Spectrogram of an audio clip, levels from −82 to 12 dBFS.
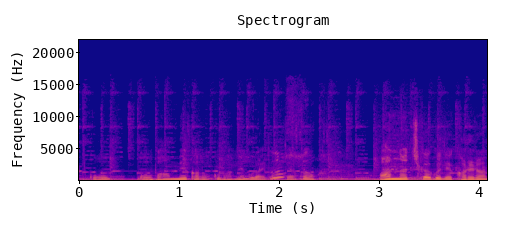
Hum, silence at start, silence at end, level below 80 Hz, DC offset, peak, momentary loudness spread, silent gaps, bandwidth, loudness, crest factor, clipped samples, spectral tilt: none; 0 s; 0 s; -54 dBFS; under 0.1%; -14 dBFS; 16 LU; none; 15.5 kHz; -29 LUFS; 16 dB; under 0.1%; -7 dB/octave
